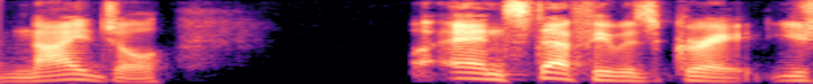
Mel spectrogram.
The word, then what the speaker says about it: Nigel: Maybe I misheard, but it sounded like you were pronouncing his name like Niger instead of Nigel.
